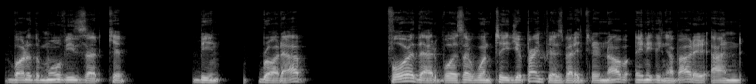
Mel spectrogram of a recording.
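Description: A young man co-hosts a relaxed podcast. His voice sits somewhat low. He speaks in a measured, thoughtful way and often pauses on hesitant fillers. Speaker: podcast co-host. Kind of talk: casual podcast chat.

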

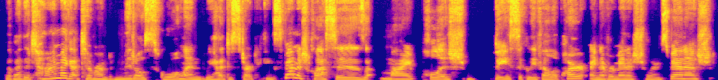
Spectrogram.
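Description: A woman from the United States, a podcast guest, telling her story quickly and excitedly. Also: medium pitch, husky, dry recording. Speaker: interview guest. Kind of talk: casual podcast interview.

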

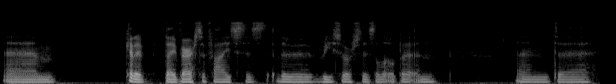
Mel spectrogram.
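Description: A slightly muffled, lo-fi recording of a man with a medium-pitched voice. He talks informally as a podcast co-host, in the relaxed phrasing of a chat about games. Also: a little slow, gravelly. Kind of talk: casual two-man video game discussion.

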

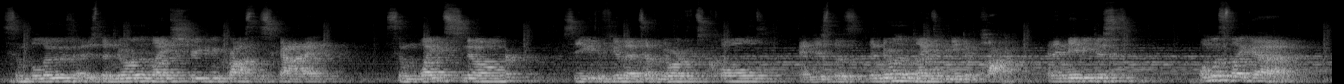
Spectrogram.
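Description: A man's voice: medium pitch, level tone, a little slow. A man giving casual, reflective answers as an interview guest. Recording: echoey hall, distant, faint music.

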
